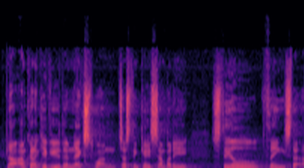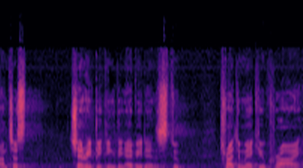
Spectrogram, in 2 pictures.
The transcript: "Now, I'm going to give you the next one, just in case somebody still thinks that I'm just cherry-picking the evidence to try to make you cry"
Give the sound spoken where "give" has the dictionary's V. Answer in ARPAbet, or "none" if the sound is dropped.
V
